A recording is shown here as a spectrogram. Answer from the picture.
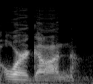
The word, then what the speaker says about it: Oregon: You can say I'm from Oregon. That's how most people pronounce it. Not from Oregon. – Yeah, Oregon. Yeah, I got that one. – Say, all right. – Yeah, we don't pronounce it that way here. – Yeah. Well, that's good. That's good to know. – I never heard anybody pronounce it that way, as a matter of fact. Yes, Oregon, because they see the O-N. It's quite common.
